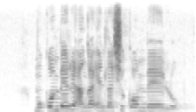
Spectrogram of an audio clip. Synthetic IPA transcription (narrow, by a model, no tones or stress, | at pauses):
mukɔmberiaŋɡaɛnd͡ɮaʃikɔmbɛːlɔ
